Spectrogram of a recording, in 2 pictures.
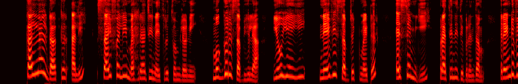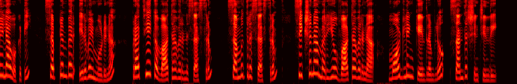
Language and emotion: Telugu, neutral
